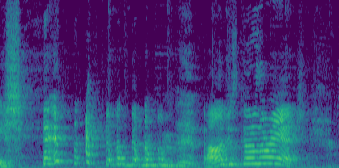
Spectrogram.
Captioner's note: laughing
